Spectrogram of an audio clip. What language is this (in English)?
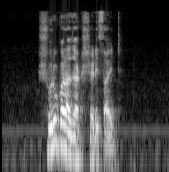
Bangla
